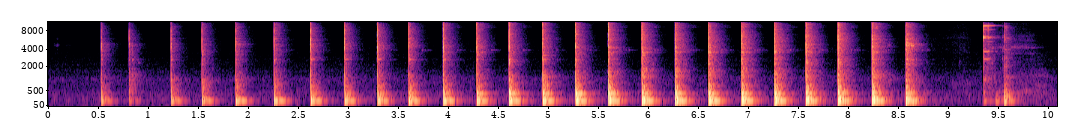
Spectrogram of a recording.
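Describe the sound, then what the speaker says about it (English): A screwdriver hammered during an oil pump strip-down, struck in a fast, steady run of about twenty loud metallic blows, then a short pause and two more hits. "Don't hammer your screwdrivers."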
